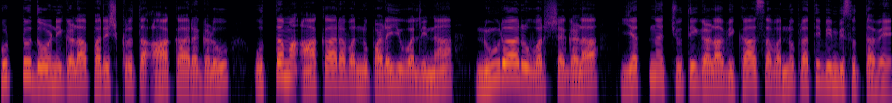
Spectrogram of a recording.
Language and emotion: Kannada, neutral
